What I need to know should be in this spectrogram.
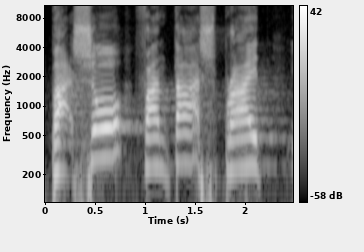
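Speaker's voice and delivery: loud, punched-out items; emphatic list. Real, not acted. Preacher lists humble luxuries to congregation, emphatic.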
